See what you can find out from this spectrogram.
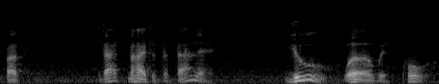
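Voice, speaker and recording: An actor playing an obsessed, lovelorn British man in a 1970s radio drama, speaking with intense, deliberate theatrical delivery. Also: mid-range voice, sing-song, a little mellow. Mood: pleading, shocked. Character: obsessed lovelorn man piecing together a betrayal. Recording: noisy old radio broadcast recording.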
